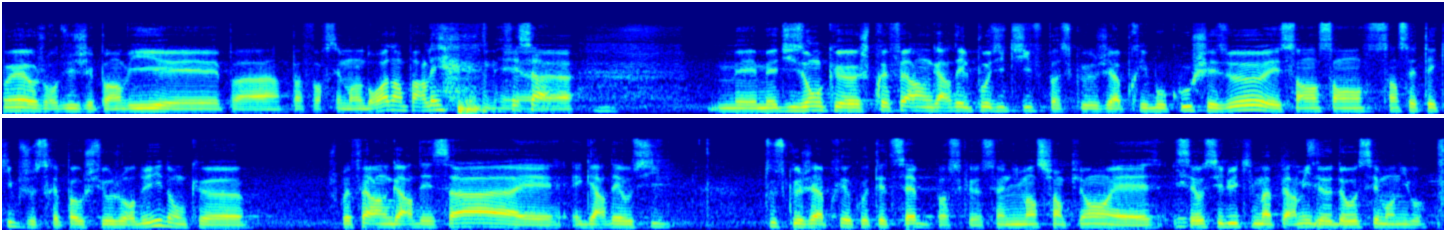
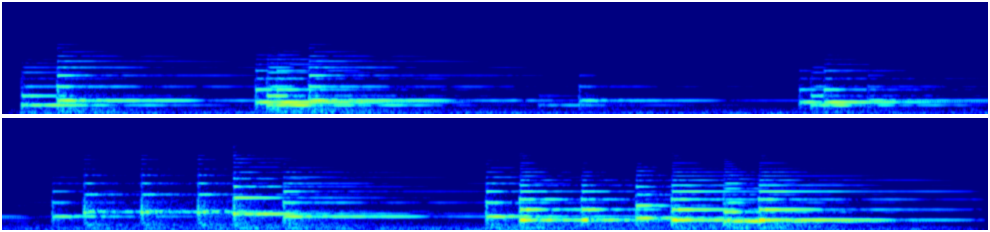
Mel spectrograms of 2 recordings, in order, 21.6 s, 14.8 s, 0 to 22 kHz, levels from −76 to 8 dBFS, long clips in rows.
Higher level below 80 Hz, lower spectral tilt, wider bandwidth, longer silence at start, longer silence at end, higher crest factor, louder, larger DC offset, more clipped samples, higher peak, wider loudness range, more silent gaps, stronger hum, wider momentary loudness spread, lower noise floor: about the same, -62 dBFS vs -60 dBFS; second, -4.5 dB/octave vs -7.5 dB/octave; first, 11 kHz vs 6.6 kHz; second, 0 s vs 0.15 s; about the same, 0 s vs 0.1 s; about the same, 18 dB vs 20 dB; first, -28 LUFS vs -34 LUFS; neither; neither; first, -10 dBFS vs -14 dBFS; second, 3 LU vs 11 LU; neither; neither; second, 9 LU vs 23 LU; second, -50 dBFS vs -59 dBFS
